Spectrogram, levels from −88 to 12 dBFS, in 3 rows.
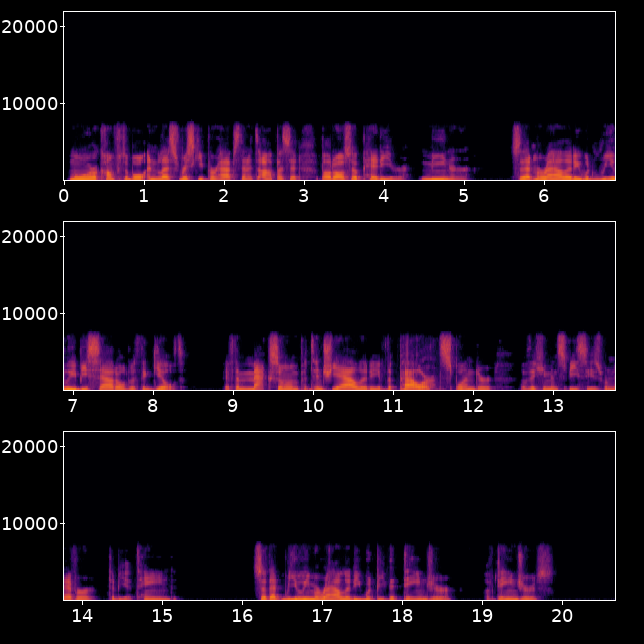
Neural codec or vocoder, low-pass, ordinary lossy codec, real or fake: none; 7.2 kHz; Opus, 24 kbps; real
